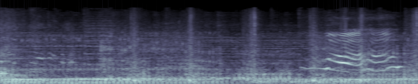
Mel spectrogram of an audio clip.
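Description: A low, steady animal growl sound effect, with a wavering high cry near the end.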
